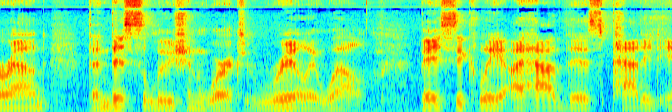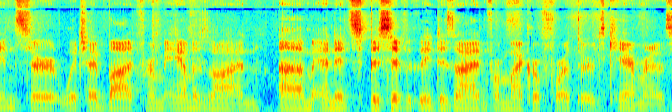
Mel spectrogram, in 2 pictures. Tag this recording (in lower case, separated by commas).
speech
